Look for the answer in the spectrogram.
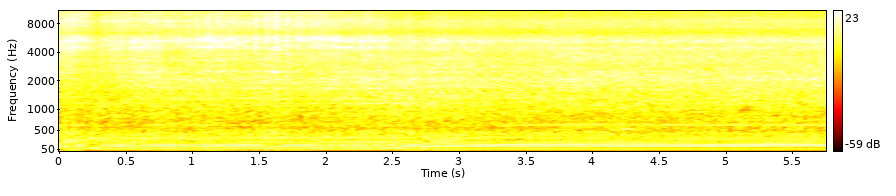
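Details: Cub Cadet Enduro XT1 LT46 riding mower after replacing a cracked starter: small single-cylinder engine catches and settles into a steady, even putter with no stumbling; normal running.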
